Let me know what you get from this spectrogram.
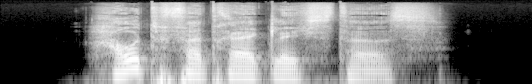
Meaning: strong/mixed nominative/accusative neuter singular superlative degree of hautverträglich
- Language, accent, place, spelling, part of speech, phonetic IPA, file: German, Germany, Berlin, hautverträglichstes, adjective, [ˈhaʊ̯tfɛɐ̯ˌtʁɛːklɪçstəs], De-hautverträglichstes.ogg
